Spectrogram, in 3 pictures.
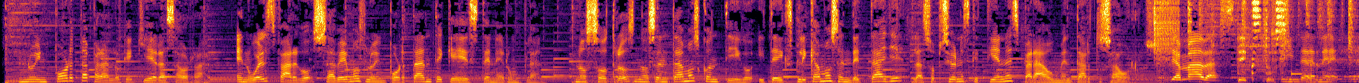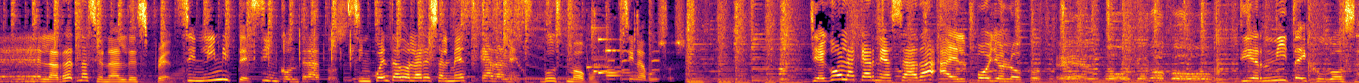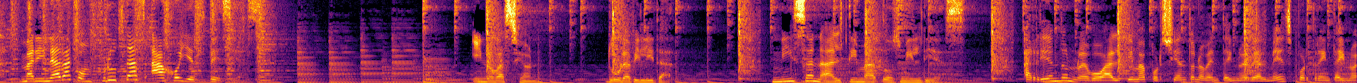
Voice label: Spanish, commercial

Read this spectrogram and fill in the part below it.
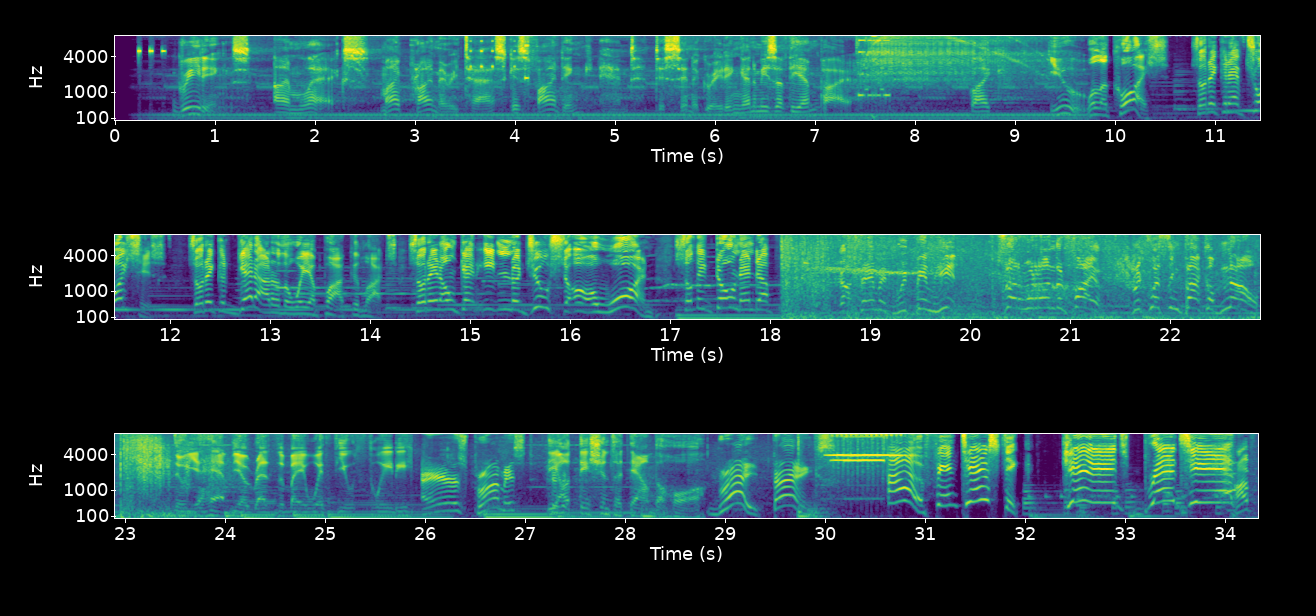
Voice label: animation

